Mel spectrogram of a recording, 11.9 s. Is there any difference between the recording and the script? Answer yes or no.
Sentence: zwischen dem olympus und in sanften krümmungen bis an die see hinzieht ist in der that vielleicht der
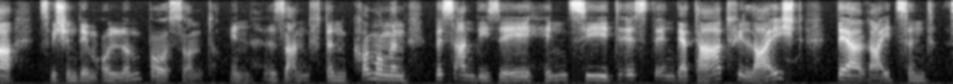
no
